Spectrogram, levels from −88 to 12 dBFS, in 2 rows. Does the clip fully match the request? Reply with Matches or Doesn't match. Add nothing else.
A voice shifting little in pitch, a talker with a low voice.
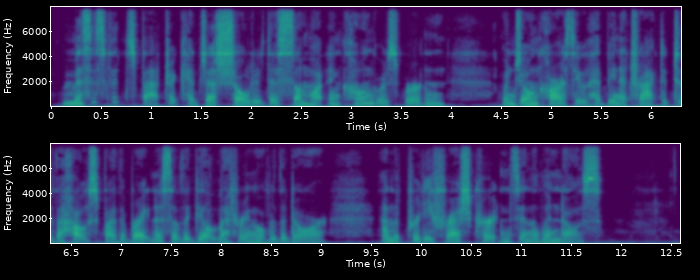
Doesn't match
